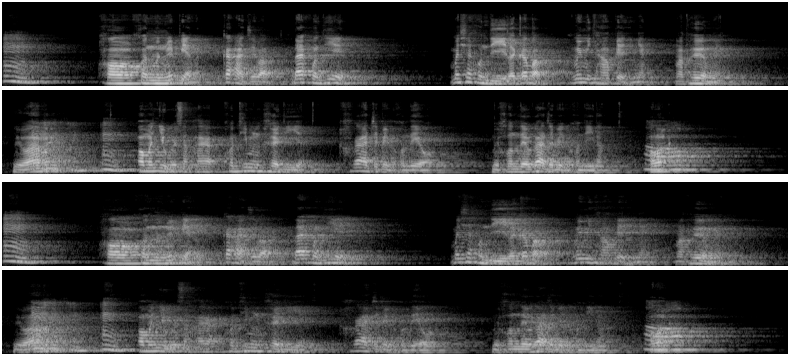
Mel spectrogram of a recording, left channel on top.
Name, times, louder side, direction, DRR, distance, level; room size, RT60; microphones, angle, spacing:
voice 1, 0.0-0.3 8.1-9.1 14.3-14.7, right 1 dB, 5° right, 5 dB, 0.5 m, -23 dB
voice 2, 1.0-3.5 4.5-6.5 6.7-7.2 8.0-8.4 9.2-10.9 11.2-12.2 12.8-13.9 14.3-14.5, left 3 dB, 85° left, 6 dB, 0.7 m, -21 dB
7.9 x 4.3 x 5.9 m, 1.4 s
head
